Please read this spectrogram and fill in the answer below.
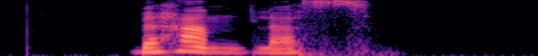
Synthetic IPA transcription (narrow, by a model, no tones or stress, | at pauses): bɛɦand̪las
